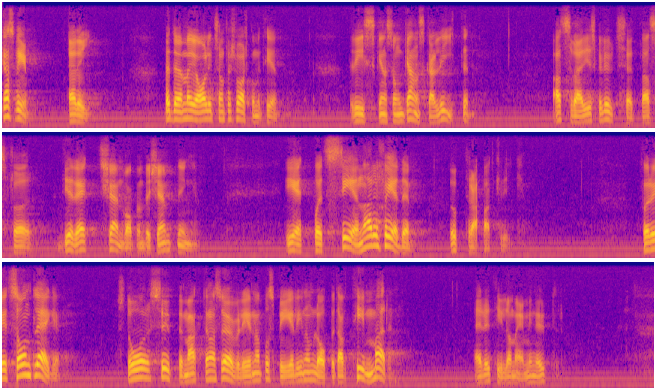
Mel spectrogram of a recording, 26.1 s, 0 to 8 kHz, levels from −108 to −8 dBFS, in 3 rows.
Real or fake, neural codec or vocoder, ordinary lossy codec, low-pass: real; none; none; 7.2 kHz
